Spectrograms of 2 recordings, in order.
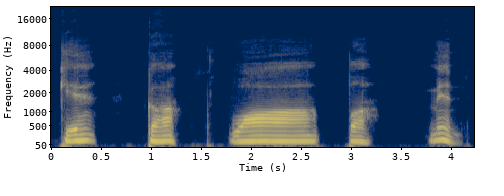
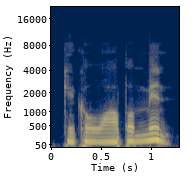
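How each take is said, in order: First: "gi, ga, wa, ba, min" each said apart; syllable by syllable. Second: Said in the usual way. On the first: Shown as a demonstration. Teacher breaking a long word for learners, syllable by syllable. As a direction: stretch out "wa", pause between all five pieces.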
